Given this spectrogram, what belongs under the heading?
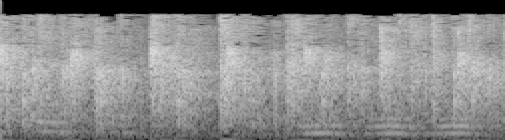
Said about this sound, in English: It's all right to clap.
